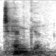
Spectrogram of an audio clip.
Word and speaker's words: Tengen: Senior Vice President, Marketing and Sales of Tengen. T-E-N. T-E-N-G-E-N. Tengen, hard G.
